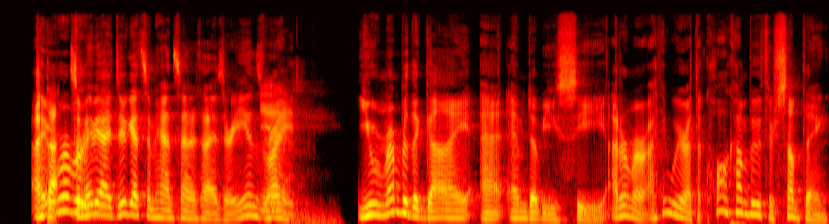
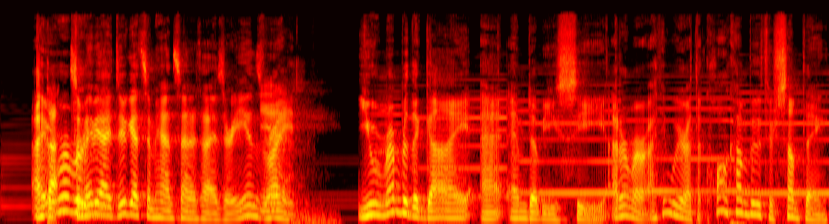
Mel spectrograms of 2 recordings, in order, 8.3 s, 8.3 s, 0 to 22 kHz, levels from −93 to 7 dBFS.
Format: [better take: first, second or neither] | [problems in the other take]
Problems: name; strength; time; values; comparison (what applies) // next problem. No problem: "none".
first | background music; noticeable; throughout; 15 dB below the speech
